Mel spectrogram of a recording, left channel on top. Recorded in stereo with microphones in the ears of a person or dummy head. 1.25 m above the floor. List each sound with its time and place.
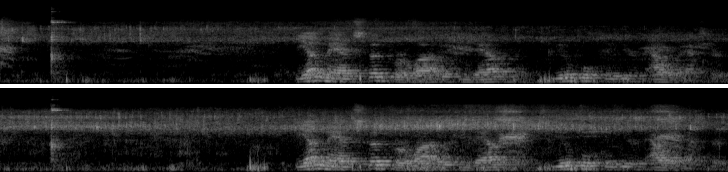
0.5 s dishes clattering: 5° left (ahead or behind), 0.6 m
3.0 s a man speaking: 5° left (ahead or behind), 3 m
